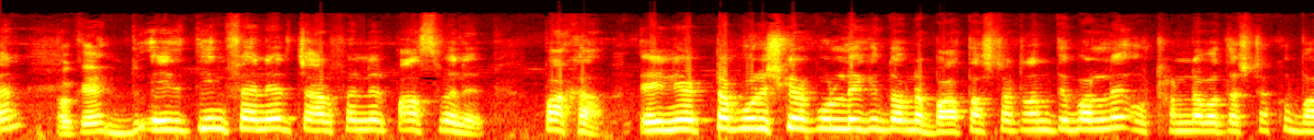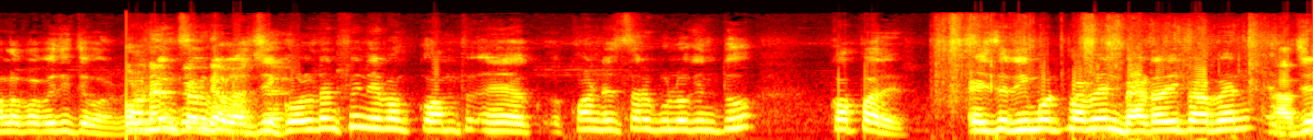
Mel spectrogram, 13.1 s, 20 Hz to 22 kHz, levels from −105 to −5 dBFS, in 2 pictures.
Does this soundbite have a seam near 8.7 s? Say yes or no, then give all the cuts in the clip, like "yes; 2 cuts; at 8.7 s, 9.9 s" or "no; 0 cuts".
no; 3 cuts; at 3.1 s, 7.2 s, 11.2 s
